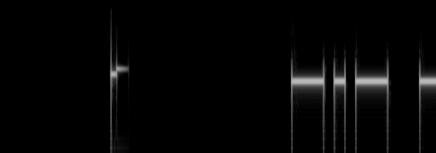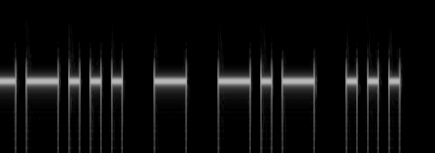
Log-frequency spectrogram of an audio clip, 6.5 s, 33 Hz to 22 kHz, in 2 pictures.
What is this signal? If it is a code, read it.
Morse code, heard as a keyed tone, about 15 wpm, 700 Hz. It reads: K7TKS
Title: USA Call Signs Repeated 3x 15wpm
